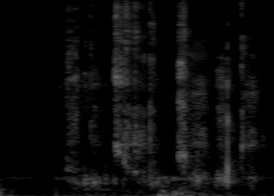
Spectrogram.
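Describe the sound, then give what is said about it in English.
Crunchy biting and chewing on a stale chip, several dry crackling crunches in close succession, clear and fairly loud with no talk over them. “Can I be honest? I got a bunk chip. I got a stale. I got a stale one.”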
